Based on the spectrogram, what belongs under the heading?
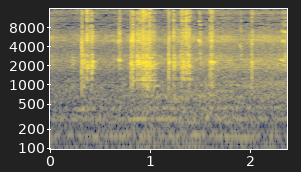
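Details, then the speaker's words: Indo 230 V 50 Hz ceiling fan running with irregular metallic clicks and light rattling over a faint hum, caused by a jammed lower bearing in a loose seat; fixed without replacing the bearing. "इस तरह से कुछ वॉइस आ रही है इसमें। ये देखिए काफ़ी ज़्यादा नॉइस है।"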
